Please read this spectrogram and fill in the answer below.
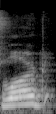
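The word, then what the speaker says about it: woe: a b again because this word w o e it rhymes with show and no it's called wo and then flow again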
